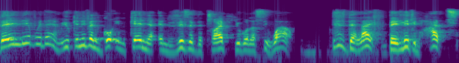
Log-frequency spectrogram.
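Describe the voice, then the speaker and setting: Speaking at a fairly quick pace with a Congolese accent, a high-pitched man makes big swings in loudness and very wide swings in pitch. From Democratic Republic of the Congo. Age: young. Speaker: refugee. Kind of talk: testimony.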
